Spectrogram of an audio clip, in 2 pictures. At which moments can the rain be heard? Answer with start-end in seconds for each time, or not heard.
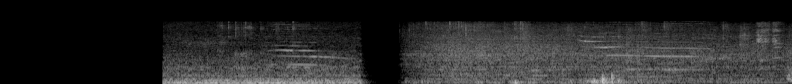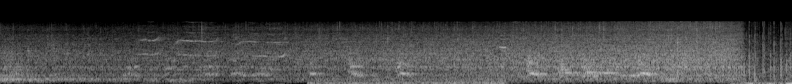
4.0-15.8.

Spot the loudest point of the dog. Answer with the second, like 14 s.
14 s.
